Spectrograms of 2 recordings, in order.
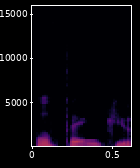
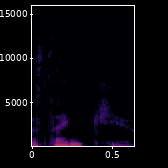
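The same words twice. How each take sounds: First: Said in the usual way. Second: Soft unvoiced whisper of thank you.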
